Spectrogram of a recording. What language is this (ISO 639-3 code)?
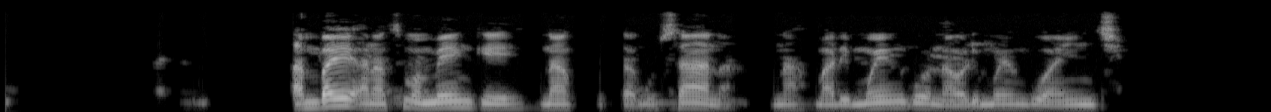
swa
